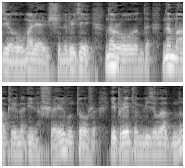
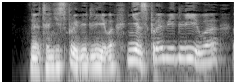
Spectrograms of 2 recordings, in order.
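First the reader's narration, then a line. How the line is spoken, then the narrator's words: Sobbing woman. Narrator (Russian): рыдала женщина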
